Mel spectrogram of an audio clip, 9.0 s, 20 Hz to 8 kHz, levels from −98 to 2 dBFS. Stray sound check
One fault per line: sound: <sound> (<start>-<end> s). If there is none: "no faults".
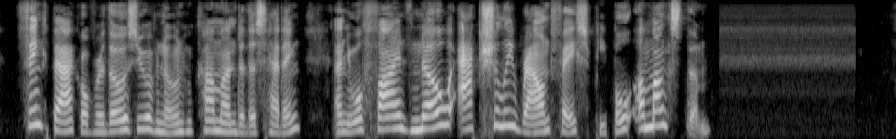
no faults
